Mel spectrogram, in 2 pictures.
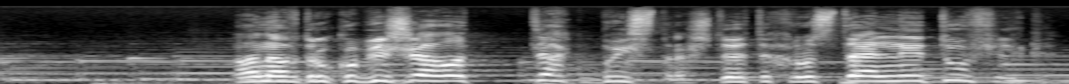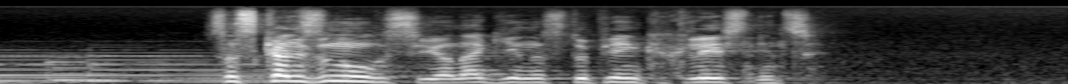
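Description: A young man speaks with feeling, close by.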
